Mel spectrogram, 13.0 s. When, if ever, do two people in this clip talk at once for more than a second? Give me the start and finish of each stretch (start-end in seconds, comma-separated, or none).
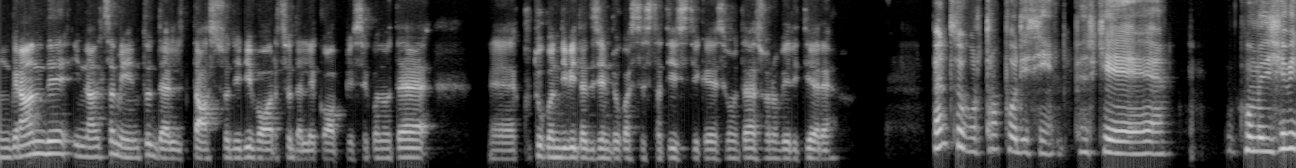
none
